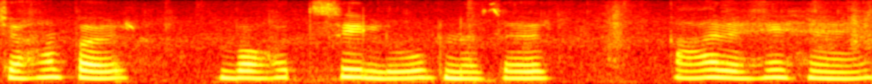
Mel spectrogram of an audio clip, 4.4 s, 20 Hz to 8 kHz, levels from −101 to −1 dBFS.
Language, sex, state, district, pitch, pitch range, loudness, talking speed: Hindi, female, Himachal Pradesh, Shimla, 250 Hz, 240-260 Hz, -16 LUFS, 125 wpm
